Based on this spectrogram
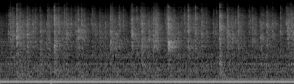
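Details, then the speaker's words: GE GDF520PSF4SS dishwasher not draining, filter already cleaned, run after a start-button reset: a loud, steady motor hum with a constant gritty rattle; owner suspects something blocking inside the drain pump, either a clog or a bad pump. "And after it resets, you can hear it trying to drain, and you can hear crunchiness. Which is why I suspect there might be something inside of there that's blocking it."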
